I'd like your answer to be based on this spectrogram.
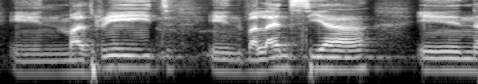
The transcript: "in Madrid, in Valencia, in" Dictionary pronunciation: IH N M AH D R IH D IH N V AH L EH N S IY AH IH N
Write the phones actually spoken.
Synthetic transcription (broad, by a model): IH N M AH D R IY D IH N V AH L EH N S IY AH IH N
